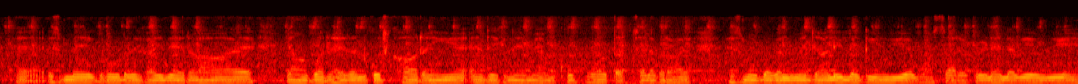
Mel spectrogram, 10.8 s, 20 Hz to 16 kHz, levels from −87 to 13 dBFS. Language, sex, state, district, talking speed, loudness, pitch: Hindi, male, Chhattisgarh, Sarguja, 190 wpm, -32 LUFS, 110 Hz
